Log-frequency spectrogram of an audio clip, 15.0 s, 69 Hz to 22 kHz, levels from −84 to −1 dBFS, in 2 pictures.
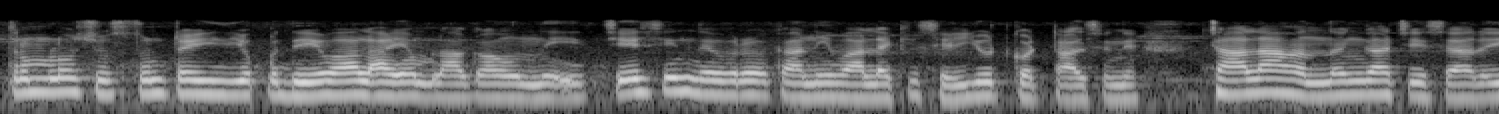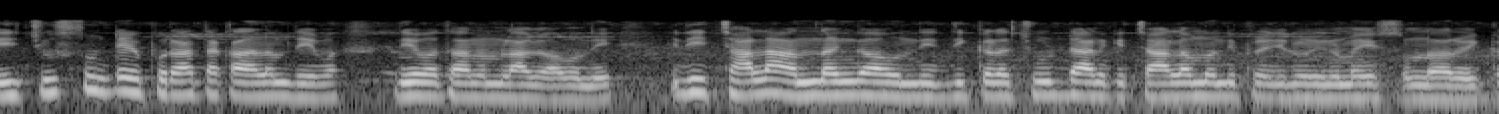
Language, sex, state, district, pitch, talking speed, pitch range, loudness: Telugu, male, Telangana, Nalgonda, 170 Hz, 135 wpm, 160-185 Hz, -23 LUFS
